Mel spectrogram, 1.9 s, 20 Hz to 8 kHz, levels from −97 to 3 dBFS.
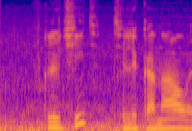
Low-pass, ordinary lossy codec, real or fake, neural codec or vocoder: none; none; fake; codec, 16 kHz, 16 kbps, FunCodec, trained on LibriTTS, 50 frames a second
